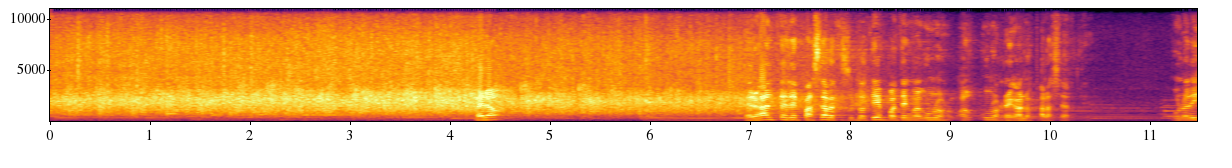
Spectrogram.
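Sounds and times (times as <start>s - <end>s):
large audience applauding during a religious sermon: 0.0s - 8.7s
speech: 4.2s - 4.6s, 6.9s - 10.4s, 11.2s - 11.4s.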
